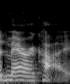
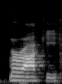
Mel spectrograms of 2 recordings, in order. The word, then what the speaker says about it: Meraki: this is like the America or I always say this wrong it's not America it's Meraki I think moraki yeah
